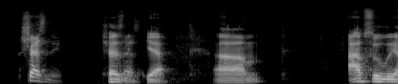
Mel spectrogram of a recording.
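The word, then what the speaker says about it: Szczęsny: Chesney.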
